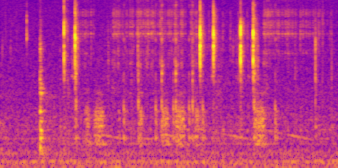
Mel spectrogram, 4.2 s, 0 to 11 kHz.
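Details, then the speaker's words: Sanyo VCR-6100 Betacord VCR with power-up trouble: irregular sharp snaps and ticks, a couple per second, from an arcing bad connection in dirty switches; power switch first suspected, then the timer switch. "it's having troubles powering up there's an arc somewhere you can hear it i think is this switch"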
